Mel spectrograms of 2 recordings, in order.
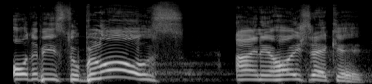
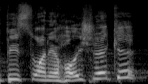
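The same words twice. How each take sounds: First: Slow, with bloß leaned on loud and long; stress on bloß. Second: Said in the usual way. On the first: Shown as a demonstration. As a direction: drag out bloß to belittle the locust. (Betonung auf bloß, langsam und gedehnt)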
